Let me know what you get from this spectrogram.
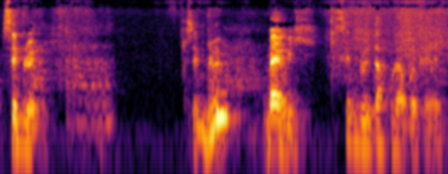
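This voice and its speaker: A woman's voice: sits low, very animated, takes it slowly, gravelly, darkish tone. A woman from Congo chatting and quizzing her partner in a casual game, repeating herself and laughing often. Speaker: channel co-host. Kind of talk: casual quiz game between two people. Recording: echoey room with faint noise.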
